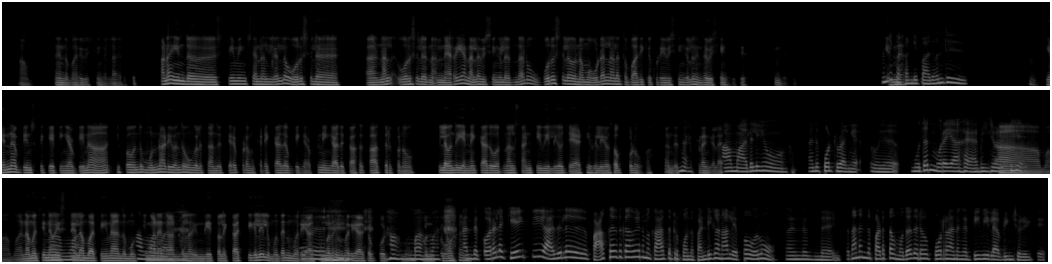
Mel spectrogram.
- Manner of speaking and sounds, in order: in English: "ஸ்ட்ரீமிங் சேனல்கள்ல"; chuckle; laughing while speaking: "முதன் முறையாக அப்படின்னு சொல்லிட்டு ஆமா, ஆமாமா"; laughing while speaking: "நம்ம சின்ன வயசுல எல்லாம் பாத்தீங்கன்னா … முதன் முறையாக போட்டுவான்"; laughing while speaking: "ம் ஆமா, ஆமா. அந்த குரல … நாள் எப்போ வரும்"; unintelligible speech
- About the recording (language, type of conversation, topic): Tamil, podcast, இணைய வழி காணொளி ஒளிபரப்பு சேவைகள் வந்ததனால் சினிமா எப்படி மாறியுள்ளது என்று நீங்கள் நினைக்கிறீர்கள்?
